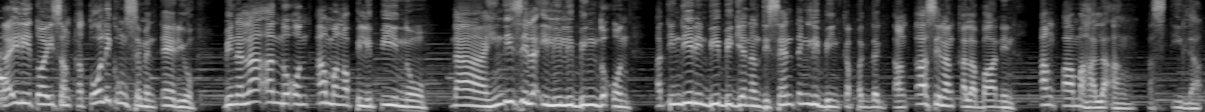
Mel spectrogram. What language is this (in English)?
Filipino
